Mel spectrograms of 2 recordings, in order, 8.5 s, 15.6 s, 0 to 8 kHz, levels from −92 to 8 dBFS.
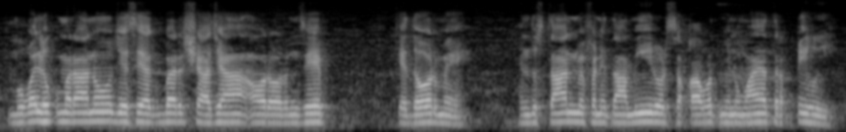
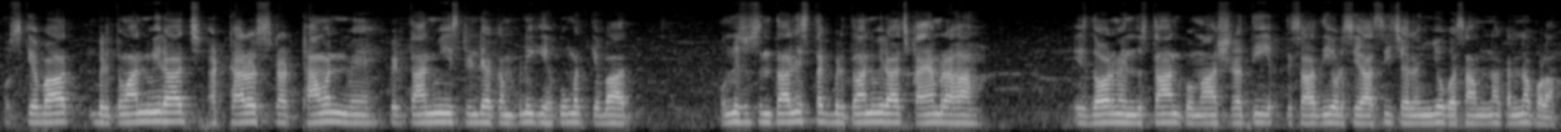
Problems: constant background noise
